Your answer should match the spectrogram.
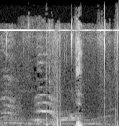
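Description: A few short animal calls, each rising and falling in pitch, in the first second, then a man says a couple of words.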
